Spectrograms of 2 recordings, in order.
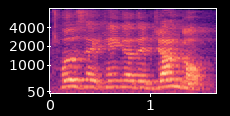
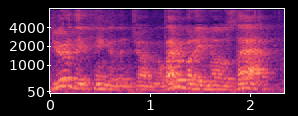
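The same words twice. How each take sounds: First: Loud, boastful demand as a cocky lion. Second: Low-voiced, mildly submissive reply; submissive giraffe. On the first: Acted. Lion challenging the giraffe, boastful and loud. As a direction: puff up and ring the question out loudly. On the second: Giraffe answering the boastful lion, low and submissive. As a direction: give in, pitched well down.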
